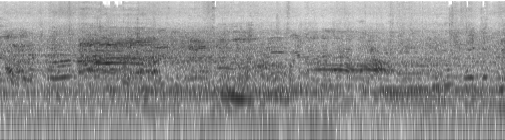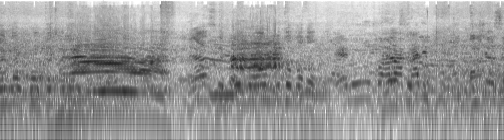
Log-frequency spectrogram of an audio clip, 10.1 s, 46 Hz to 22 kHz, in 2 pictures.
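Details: Lowing from Sahiwal bull cattle at the Ambari market, Bangladesh, 18 August 2025, where a farmer from Barisal is buying; repeated moos of varying length, one loud sweeping call near the middle, with people talking throughout.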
